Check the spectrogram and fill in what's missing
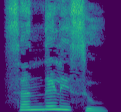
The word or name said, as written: ಸಂದಳಿಸು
